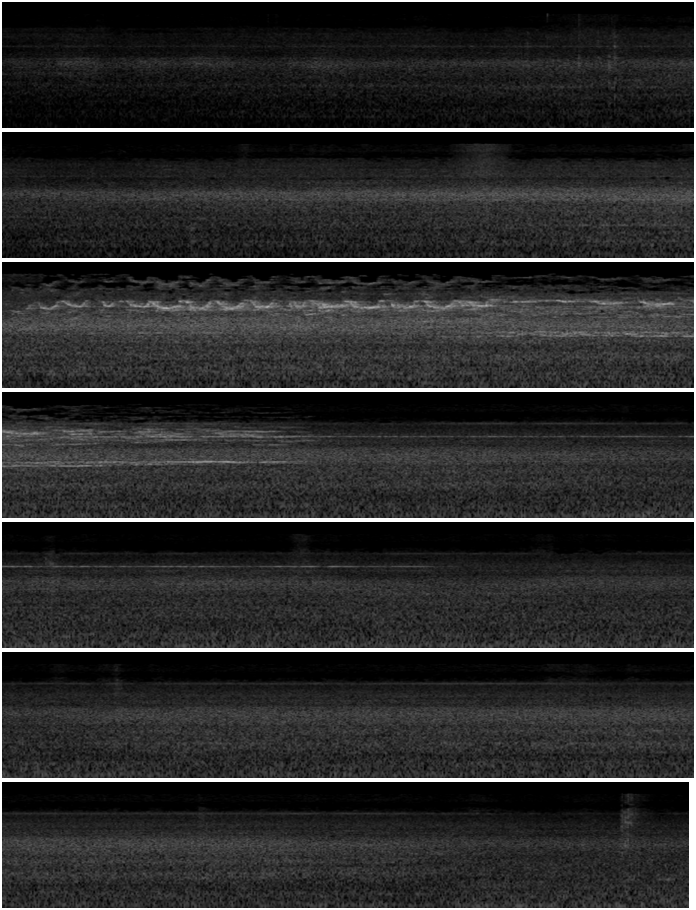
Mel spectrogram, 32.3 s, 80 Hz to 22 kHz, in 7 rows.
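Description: E6-series Akita Shinkansen Komachi train pulling into the platform. Its running noise grows louder over the first ten seconds, and it gives a high squeal for several seconds midway as it brakes. A steady rumble follows as it rolls slowly alongside.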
